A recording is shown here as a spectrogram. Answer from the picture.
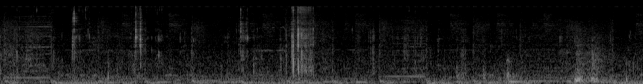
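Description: Chewing a mouthful of pizza close to the microphone, with a few sharp bite and crunch sounds, the loudest about three seconds in.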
